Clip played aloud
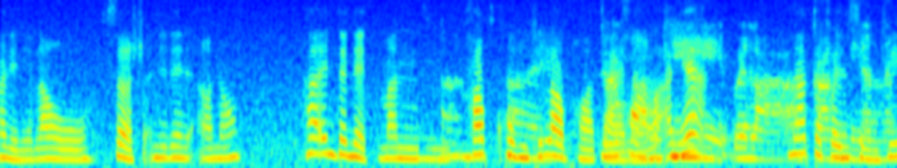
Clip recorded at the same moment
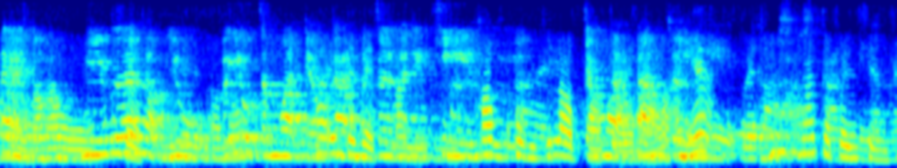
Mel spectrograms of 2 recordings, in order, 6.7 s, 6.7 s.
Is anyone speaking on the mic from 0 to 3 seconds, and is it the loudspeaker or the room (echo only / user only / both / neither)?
both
